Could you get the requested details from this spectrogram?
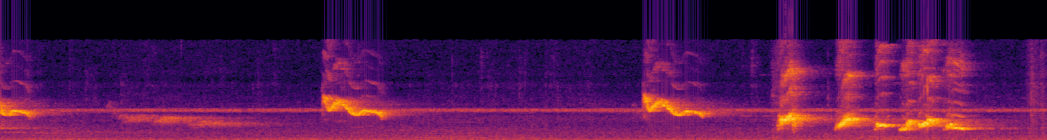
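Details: Caged red-whiskered bulbul kept alone, four months in the cage after being caught wild: a few thin descending whistles, then a burst of loud warbling, bubbly notes near the end, with a steady high electronic tone throughout.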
